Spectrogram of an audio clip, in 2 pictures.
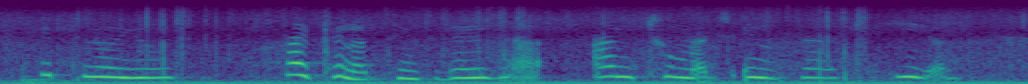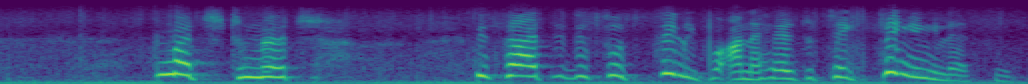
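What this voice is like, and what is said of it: Foreign-accented English. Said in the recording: “I merely tried to assist Madame to lose a little of her accent.”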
